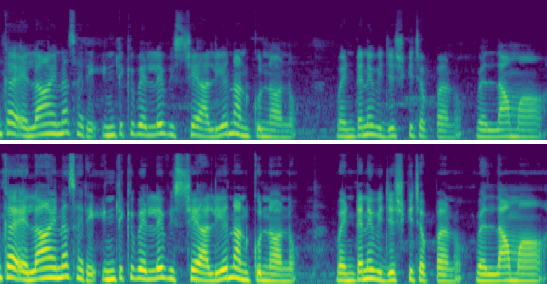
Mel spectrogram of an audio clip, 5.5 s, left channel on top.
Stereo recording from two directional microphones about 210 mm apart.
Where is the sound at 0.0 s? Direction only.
45° right (ahead or behind).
